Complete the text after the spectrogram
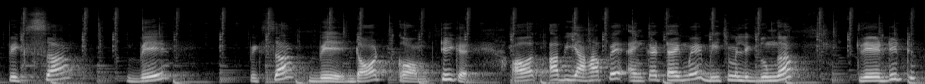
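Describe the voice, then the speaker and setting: A young man explaining a coding tutorial step by step, often checking in with the viewer as he works on screen. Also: high-pitched.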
